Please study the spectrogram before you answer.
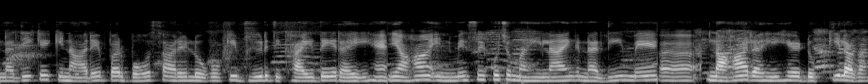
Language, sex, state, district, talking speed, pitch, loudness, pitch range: Hindi, female, Bihar, Purnia, 180 wpm, 180 Hz, -19 LUFS, 175-190 Hz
